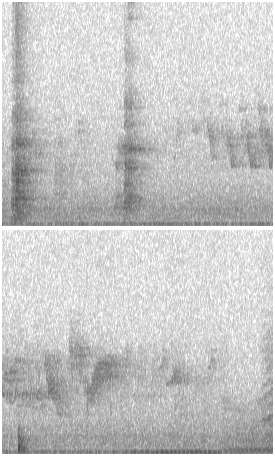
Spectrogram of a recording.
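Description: Small birds chirping faintly over a low steady hum, with a brief rustle at the start and another about a second in, and a sharp click about three seconds in.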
